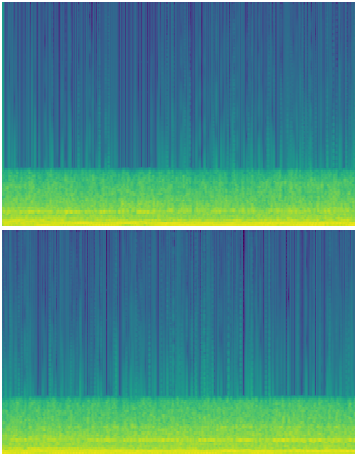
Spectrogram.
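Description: Loud electronic dance music from a live DJ set over a club sound system, muffled in the recording: sustained bass notes and synth chords that change every second or so under a steady high tone.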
